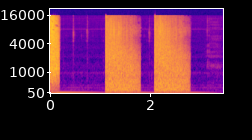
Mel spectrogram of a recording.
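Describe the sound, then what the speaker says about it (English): A clap sample processed in drum synth software, heavily distorted and filtered: a loud burst cut off, then two long, harsh, gritty noise blasts in a row, each lasting under a second, alone with no talk. "let's say if I take this claps again, I can distort it, filter it"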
